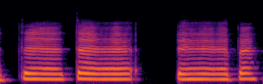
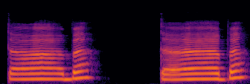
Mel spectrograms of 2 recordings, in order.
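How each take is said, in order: First: "तै, तैबा" with the alif bent towards "ay"; over-thin, tilted first vowel in "तैबा"; गलत इमाला. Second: "तैबा" with a light "aa", not bent to "ay"; thin but open first vowel in "तैबा"; सही बारीक अलिफ. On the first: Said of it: "इतना भी नहीं झुका देना". ("तैबा" में अलिफ झुकाकर, इमाला के साथ) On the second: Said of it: "ऐसे नहीं कहना". ("तैबा" का अलिफ बारीक, बिना इमाला) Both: Shown as a demonstration.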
